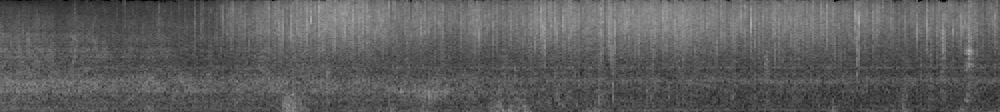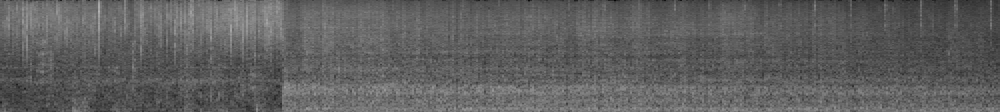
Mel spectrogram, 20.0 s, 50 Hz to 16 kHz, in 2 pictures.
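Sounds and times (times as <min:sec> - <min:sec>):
wind buffeting microphone: 0:01.5 - 0:20.0
wind noise: 0:01.5 - 0:20.0
steady rain: 0:01.8 - 0:20.0
sharp ticks of raindrops: 0:01.9 - 0:12.9, 0:16.0 - 0:20.0.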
